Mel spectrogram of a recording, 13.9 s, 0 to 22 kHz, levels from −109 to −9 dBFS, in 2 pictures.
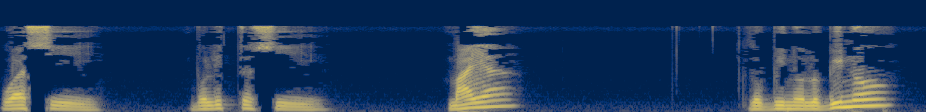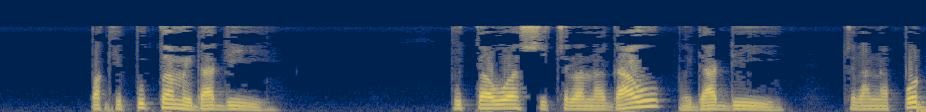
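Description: Throughout the speech, an encoder starved of bits, likely MP3 compression at a rate that fits about 32 kbps, cuts the treble and drops weak frequency detail. Nothing remains above 8.3 kHz, so s sounds are dull, and the plainly audible damage sounds watery and swirling.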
